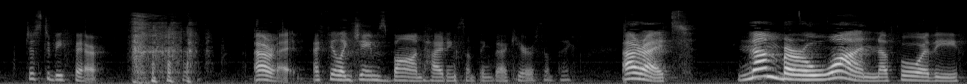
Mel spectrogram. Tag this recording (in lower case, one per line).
speech
inside a large room or hall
